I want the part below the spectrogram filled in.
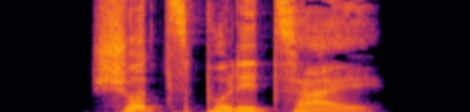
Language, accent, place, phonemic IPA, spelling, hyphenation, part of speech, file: German, Germany, Berlin, /ˈʃʊt͡spoliˌt͡saɪ̯/, Schutzpolizei, Schutz‧po‧li‧zei, noun, De-Schutzpolizei.ogg
- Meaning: one of various police branches in the Federal Republic of Germany, Nazi Germany and the Weimar Republic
